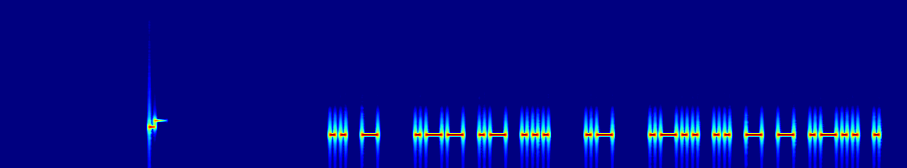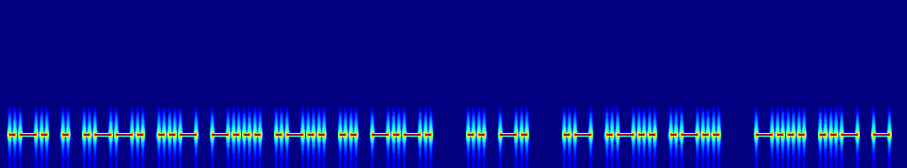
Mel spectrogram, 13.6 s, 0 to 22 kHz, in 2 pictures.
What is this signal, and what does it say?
Morse code, heard as a keyed tone, about 30 wpm, 700 Hz. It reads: IT WAS A LITTLE REPUBLIC IN ALL BUT
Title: Sentences from Top 1500 Words 30wpm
